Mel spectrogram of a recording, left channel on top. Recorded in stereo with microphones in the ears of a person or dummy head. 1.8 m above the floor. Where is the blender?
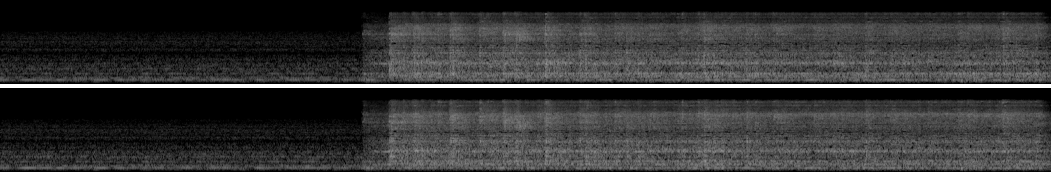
20° left (ahead or behind), 1.8 m.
